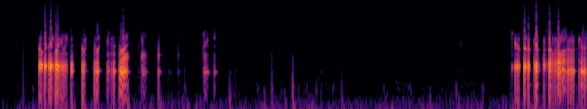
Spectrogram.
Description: I wanted to record hungry sounds but Instead I could good digestion sounds🙌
